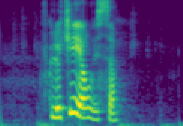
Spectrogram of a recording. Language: Russian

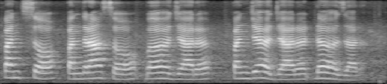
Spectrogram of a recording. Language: Sindhi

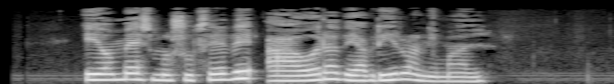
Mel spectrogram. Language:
Galician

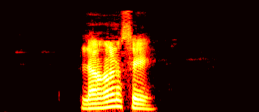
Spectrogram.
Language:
Wadiyara Koli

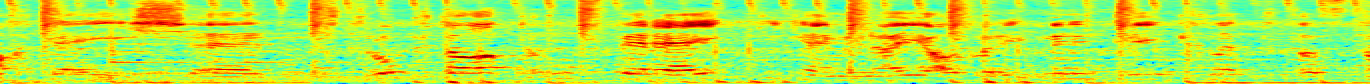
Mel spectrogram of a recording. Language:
German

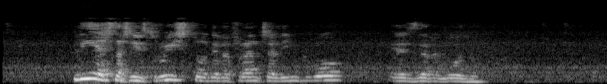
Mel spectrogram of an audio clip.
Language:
Esperanto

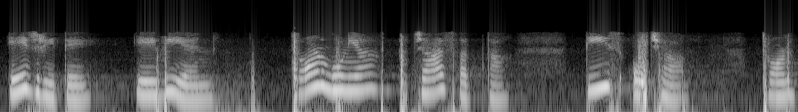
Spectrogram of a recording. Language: Gujarati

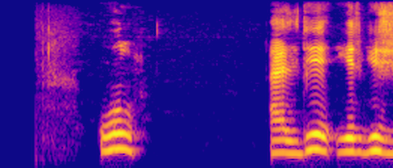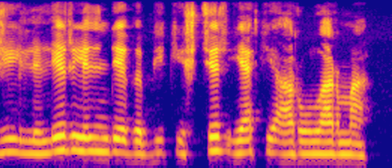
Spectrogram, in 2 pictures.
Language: Kazakh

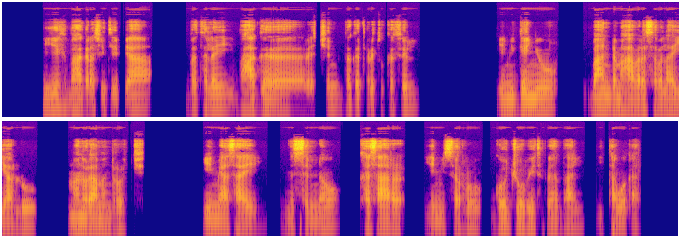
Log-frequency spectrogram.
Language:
Amharic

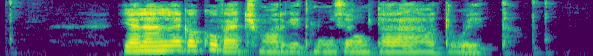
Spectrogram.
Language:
Hungarian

